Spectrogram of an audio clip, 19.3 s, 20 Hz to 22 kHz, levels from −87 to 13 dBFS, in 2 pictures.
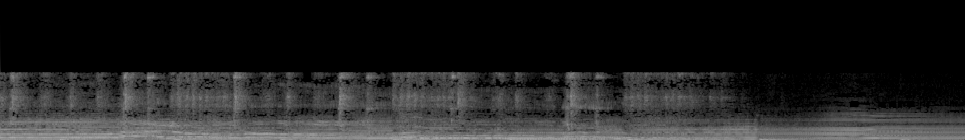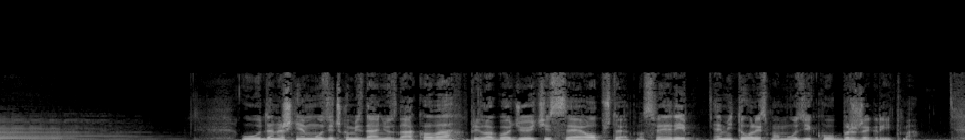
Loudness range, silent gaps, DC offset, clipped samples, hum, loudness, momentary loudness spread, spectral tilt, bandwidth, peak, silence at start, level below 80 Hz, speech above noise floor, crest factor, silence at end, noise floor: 11 LU; none; under 0.1%; under 0.1%; none; -26 LUFS; 12 LU; -5.5 dB/octave; 11 kHz; -12 dBFS; 0 s; -40 dBFS; 38 dB; 14 dB; 0 s; -62 dBFS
